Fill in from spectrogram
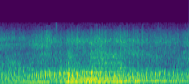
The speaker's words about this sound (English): Meanwhile, Shanghai Lil's plane carrying Jungle Jim and Kolo zooms over the city of Shanghai, circling around in the impenetrable fog.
